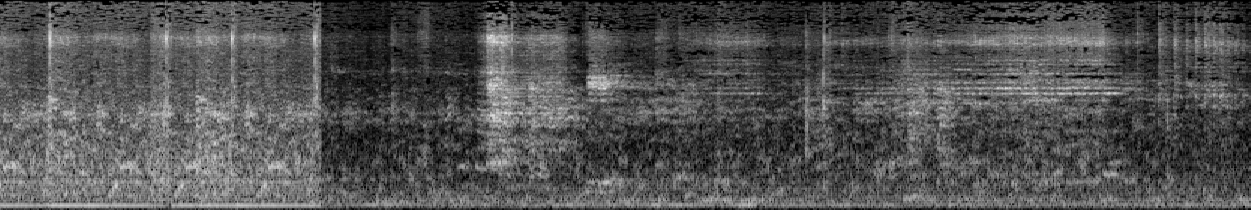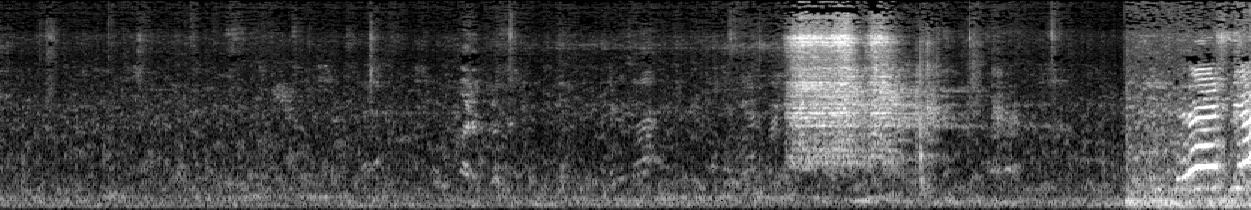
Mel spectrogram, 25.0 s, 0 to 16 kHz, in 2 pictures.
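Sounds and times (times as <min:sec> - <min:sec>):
low hum: 0:00.0 - 0:05.8.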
